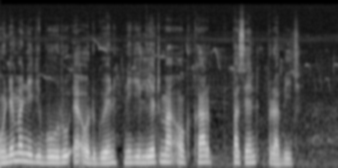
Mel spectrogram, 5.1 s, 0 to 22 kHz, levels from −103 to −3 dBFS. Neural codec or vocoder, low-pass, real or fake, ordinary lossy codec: vocoder, 48 kHz, 128 mel bands, Vocos; 19.8 kHz; fake; none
